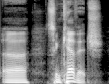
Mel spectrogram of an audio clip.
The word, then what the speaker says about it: Sienkiewicz: I mean, in all fairness, we've only recently been able to correctly pronounce Sienkiewicz. Because, for, 20-odd years, it was Skizwiziziziziziziks.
